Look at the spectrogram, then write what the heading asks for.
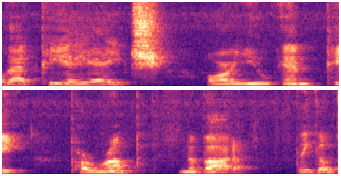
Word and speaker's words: Pahrump: Firearms Training Institute in Pahrump, Nevada, and I'll spell that P-A-H-R-U-M-P, Pahrump, Nevada.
